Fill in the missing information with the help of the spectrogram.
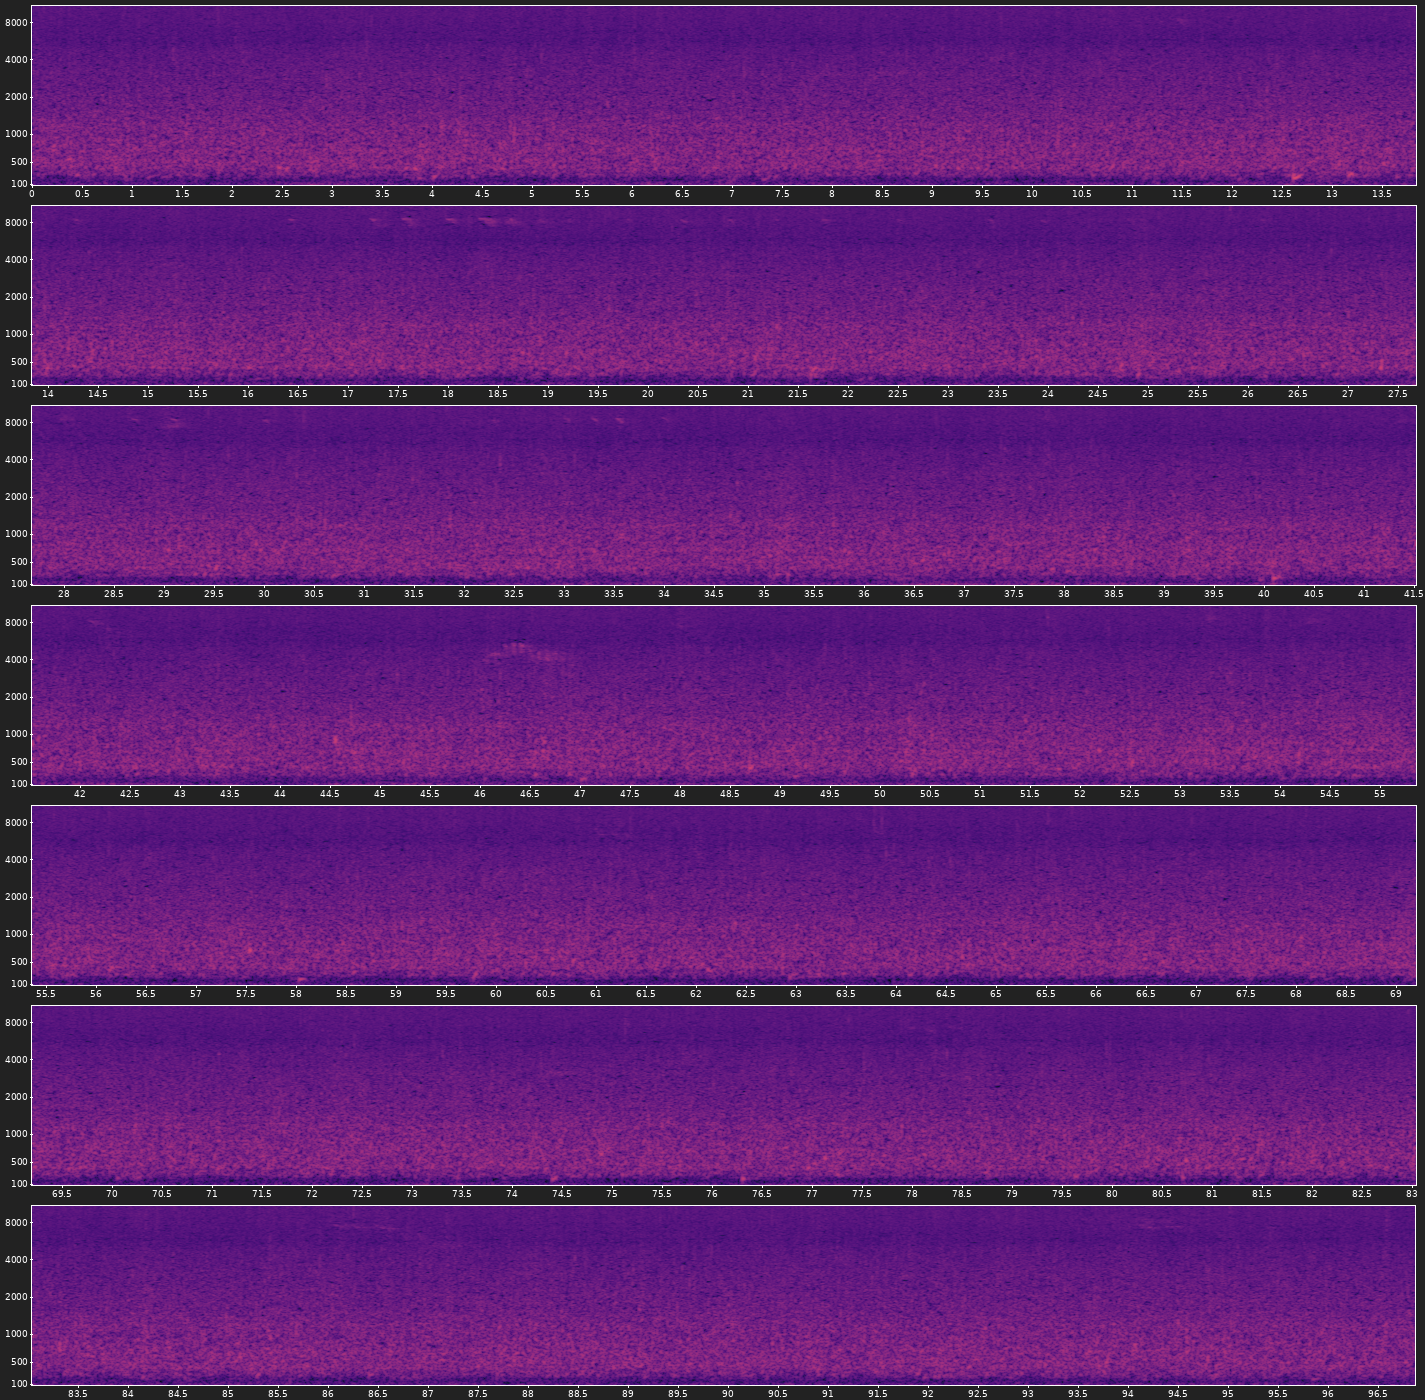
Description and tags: Field recording of the Ourthe (Belgian Ardennes) near Hamoir, clear summer day.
